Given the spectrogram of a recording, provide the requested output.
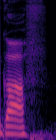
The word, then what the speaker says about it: Gough: tiger woods place golf like his name is about like cough but with a g golf oh golf okay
